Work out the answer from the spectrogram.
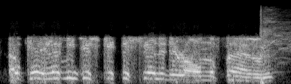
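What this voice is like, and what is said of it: Put-on English accent. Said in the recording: “my dumb English accent”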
